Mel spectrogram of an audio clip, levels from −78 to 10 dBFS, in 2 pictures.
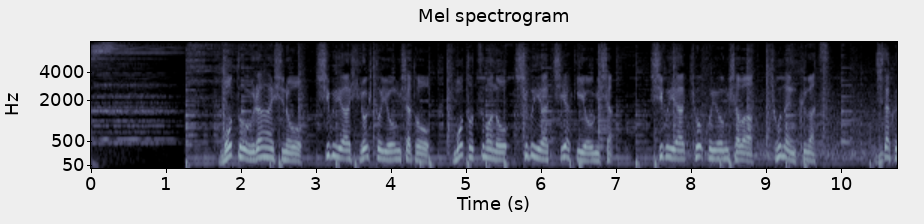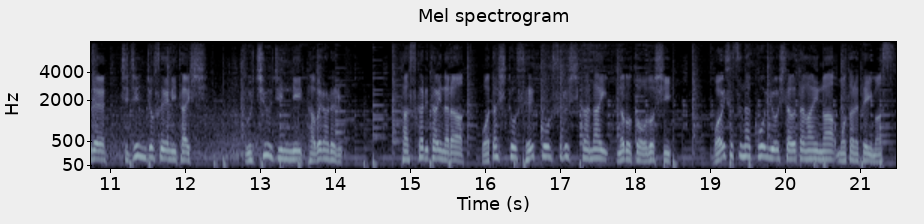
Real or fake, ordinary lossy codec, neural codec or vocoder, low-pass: real; none; none; none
